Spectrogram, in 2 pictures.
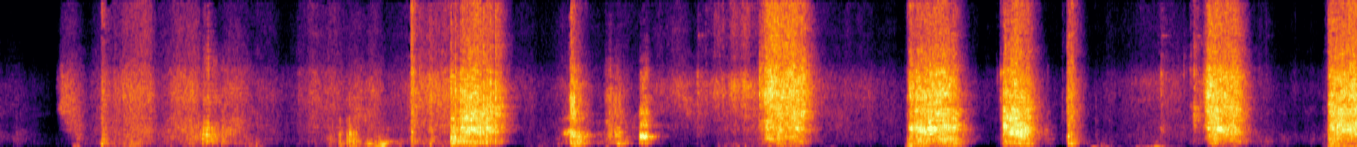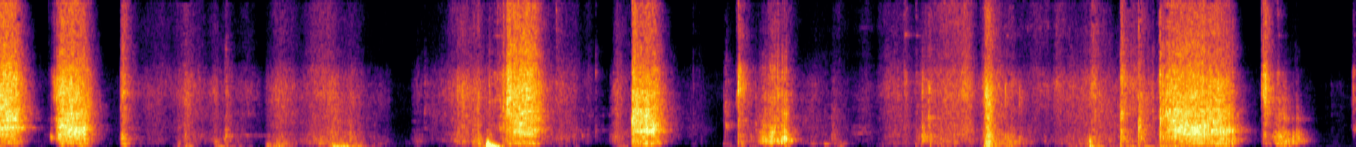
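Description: Clear packing tape pulled off a handheld tape-gun dispenser in repeated tearing bursts, a second or less each, as it is run over plastic bubble wrap.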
